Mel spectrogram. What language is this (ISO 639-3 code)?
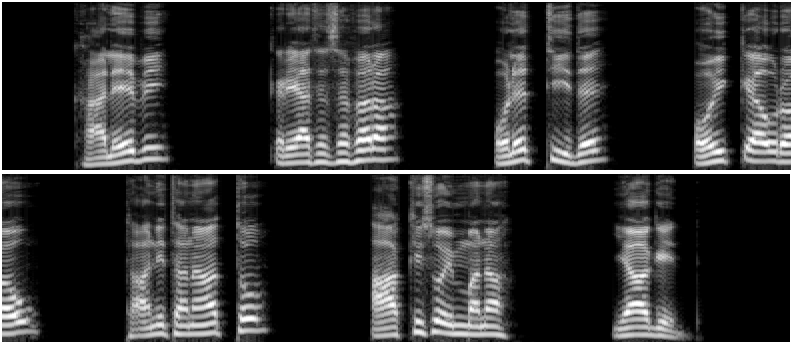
dwr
